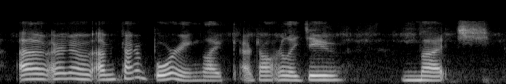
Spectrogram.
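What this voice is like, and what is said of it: Distinctive non-local accent. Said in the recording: “you have a very interesting accent”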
